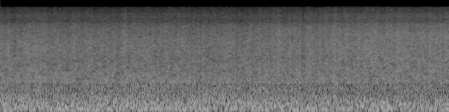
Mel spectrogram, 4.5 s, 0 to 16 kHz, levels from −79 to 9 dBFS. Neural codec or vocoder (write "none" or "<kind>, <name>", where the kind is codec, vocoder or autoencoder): vocoder, Vocos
